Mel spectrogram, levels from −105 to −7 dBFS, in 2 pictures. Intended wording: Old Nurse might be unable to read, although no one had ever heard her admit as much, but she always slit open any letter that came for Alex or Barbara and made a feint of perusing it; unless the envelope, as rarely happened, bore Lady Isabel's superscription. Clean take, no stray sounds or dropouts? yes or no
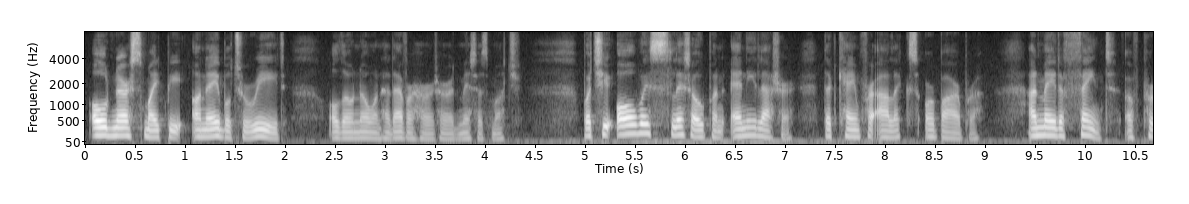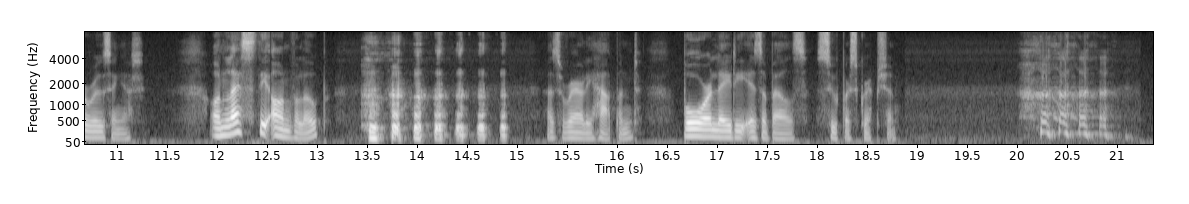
no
